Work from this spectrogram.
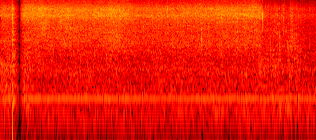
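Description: Tap water runs steadily over cooked pasta being rinsed in a kitchen sink, a close, continuous hissing spray that starts after a brief clunk and eases near the end.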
